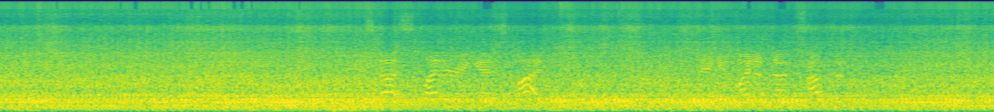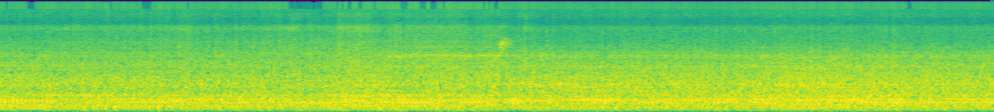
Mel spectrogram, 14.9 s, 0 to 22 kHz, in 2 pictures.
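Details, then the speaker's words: Toro Power Clear 721 RC snow thrower after a carb cleaning treatment, started on primer and choke: fast, fairly even running with an odd brief stumble. Hardly sputtering now; owner expects it to clean itself further with running. "you know what it's a lot better than what it was uh it's hardly sputtering i had a couple but uh i think the more i run it and more it's just gonna clean itself"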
